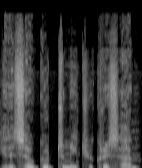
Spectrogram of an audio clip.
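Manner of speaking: soft, careful Japanese-accented English. Shown as a demonstration. Author demonstrating his audiobook voices, soft Japanese accent. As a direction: greet politely in a put-on Japanese accent. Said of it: "for Japanese voices, I'd be like".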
